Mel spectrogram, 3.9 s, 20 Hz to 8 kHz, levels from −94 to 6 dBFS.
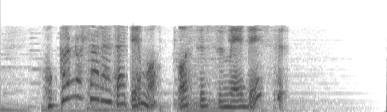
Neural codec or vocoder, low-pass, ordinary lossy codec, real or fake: none; 7.2 kHz; AAC, 16 kbps; real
